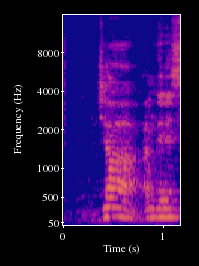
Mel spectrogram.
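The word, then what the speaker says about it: جار: J we're going to spell it j a r like a jar jar I'm going to say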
